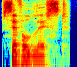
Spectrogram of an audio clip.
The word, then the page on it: civil list: British English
